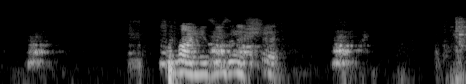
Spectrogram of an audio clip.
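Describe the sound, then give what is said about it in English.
A dog barks and yelps in a few uneven bursts, with a longer, excited run of barking in the middle, moderately loud. “likes to bark at everything, everyone.”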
